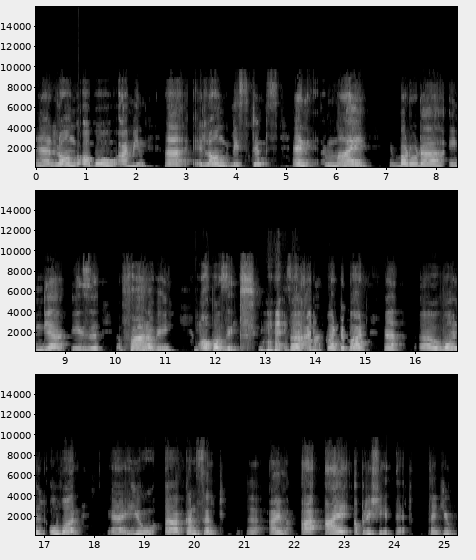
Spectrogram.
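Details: Aphasia after stroke in an adult woman, an ophthalmologist, who had the stroke after delivering twins seven years ago; recovering speech with speech-language pathologists, communication still hinders her.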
